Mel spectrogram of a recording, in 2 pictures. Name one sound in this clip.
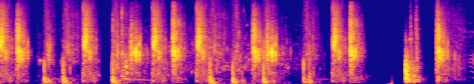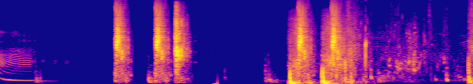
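Dirt blocks thud softly as they are placed one after another.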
